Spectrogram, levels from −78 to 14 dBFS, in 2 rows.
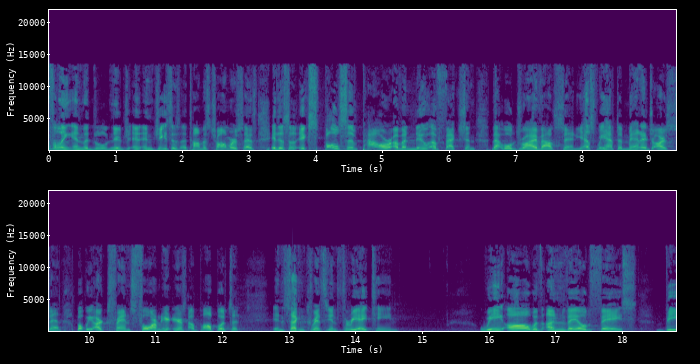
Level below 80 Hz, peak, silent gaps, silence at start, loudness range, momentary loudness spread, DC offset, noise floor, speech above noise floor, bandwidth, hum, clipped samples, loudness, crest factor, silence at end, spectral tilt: -54 dBFS; 0 dBFS; none; 0 s; 5 LU; 11 LU; under 0.1%; -60 dBFS; 41 dB; 13.5 kHz; none; under 0.1%; -19 LUFS; 20 dB; 0 s; -3.5 dB/octave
